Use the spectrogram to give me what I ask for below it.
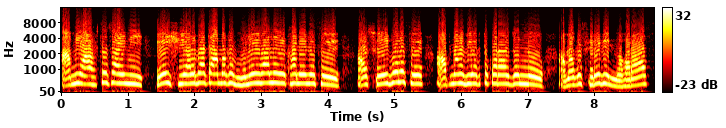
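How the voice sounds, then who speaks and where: A woman's voice: extremely high pitch, fairly bright tone, no echo, low-quality recording. A woman doing a naive, timid cartoon goat. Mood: pleading. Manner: trusting and easily frightened.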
